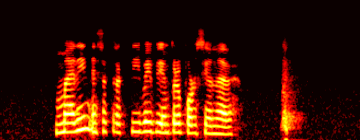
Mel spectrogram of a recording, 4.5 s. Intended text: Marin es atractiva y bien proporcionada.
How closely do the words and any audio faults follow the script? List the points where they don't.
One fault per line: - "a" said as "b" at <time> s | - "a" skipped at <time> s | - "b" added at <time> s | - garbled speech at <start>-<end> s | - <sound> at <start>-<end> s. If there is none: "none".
- whoosh at 3.5-3.9 s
